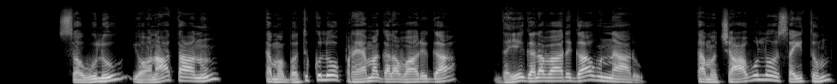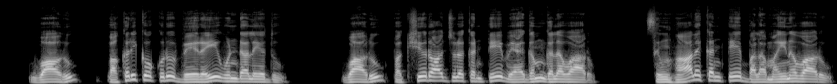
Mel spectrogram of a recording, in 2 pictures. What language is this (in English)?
Telugu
